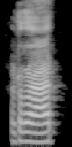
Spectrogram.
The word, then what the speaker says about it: รัฐ: We pronounce รัฐ with a high tone because of the rule low-class consonant with a dead ending and short vowel makes high tone.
